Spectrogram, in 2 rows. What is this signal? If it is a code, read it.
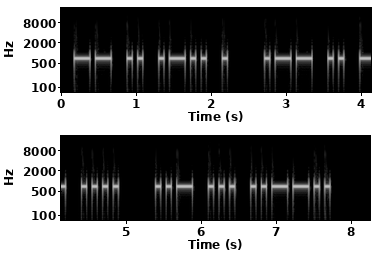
Morse code, heard as a keyed tone, about 17 wpm, 700 Hz. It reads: MILE WITH US?
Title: Sentences from Top 1000 Words - Review Part 1 - 17wpm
